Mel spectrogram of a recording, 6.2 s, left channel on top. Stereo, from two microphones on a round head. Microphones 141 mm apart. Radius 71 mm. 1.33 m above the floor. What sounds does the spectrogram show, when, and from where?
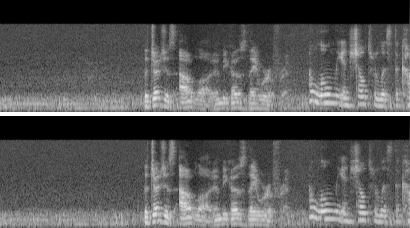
2.2 s a man speaking: 10° right (ahead or behind), 0.6 m; by 4.3 s 70° right (ahead or behind), 1.4 m
4.6 s a woman speaking: 60° left (ahead or behind), 0.6 m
